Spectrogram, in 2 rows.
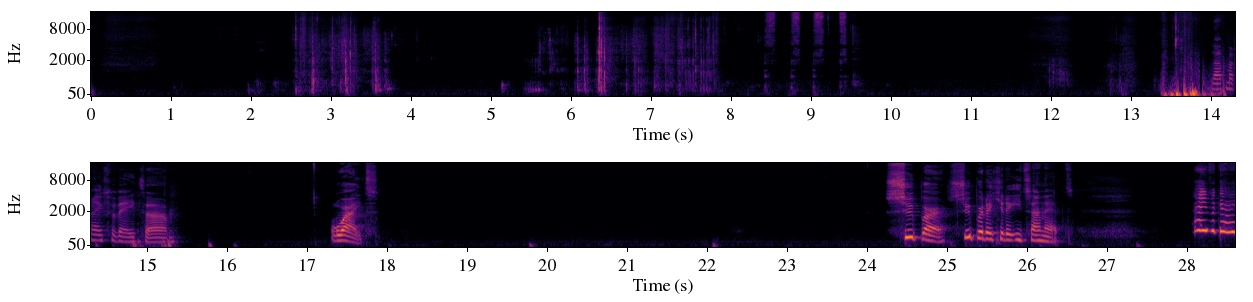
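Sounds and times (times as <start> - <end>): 
person sipping water: 5.4 - 6.2
speech: 14.0 - 15.4, 17.4 - 18.0, 24.4 - 26.6.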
